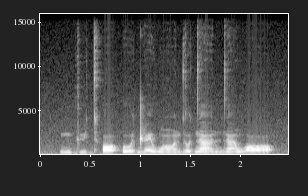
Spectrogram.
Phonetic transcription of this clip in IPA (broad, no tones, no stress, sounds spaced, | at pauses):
ŋ ɡ y d ʔ ɔ ʔ o d ɳ ɛ w ɔ̃ d o d ã n d ã w ɔ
